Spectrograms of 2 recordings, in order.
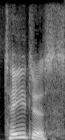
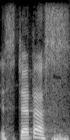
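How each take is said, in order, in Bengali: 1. প্রথম স্বরবর্ণটি 'day' শব্দের 'a' এর মতো শোনায়। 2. প্রথম স্বরবর্ণটি 'cat' শব্দের 'a' এর মতো শোনায়। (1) "it is actually pronounce as স্টেটাস" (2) "so is it actually pronounce as স্ট্যাটাস?"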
